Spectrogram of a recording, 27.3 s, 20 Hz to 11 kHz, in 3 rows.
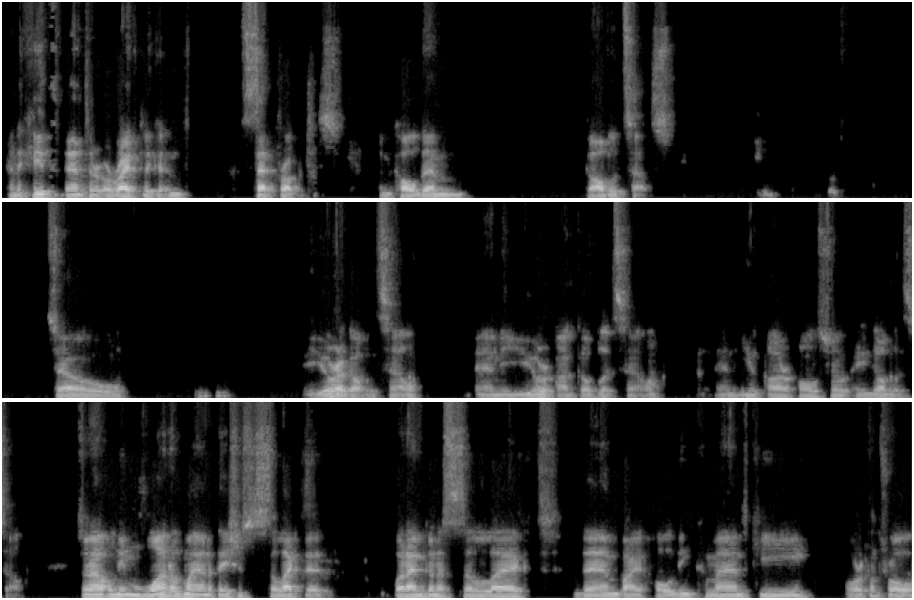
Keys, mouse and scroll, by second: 8.9-9.3 drag, 9.5-10.2 drag, 10.4 click, 11.6 click, 12.4 click, 14.2 click, 15.0 click, 16.5 click, 17.3 click, 21.1-22.4 drag.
